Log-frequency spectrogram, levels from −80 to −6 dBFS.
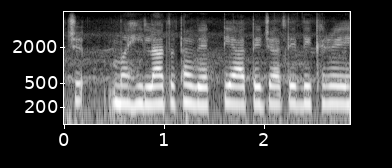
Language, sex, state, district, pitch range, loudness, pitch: Hindi, female, Uttar Pradesh, Shamli, 220-230 Hz, -13 LUFS, 225 Hz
